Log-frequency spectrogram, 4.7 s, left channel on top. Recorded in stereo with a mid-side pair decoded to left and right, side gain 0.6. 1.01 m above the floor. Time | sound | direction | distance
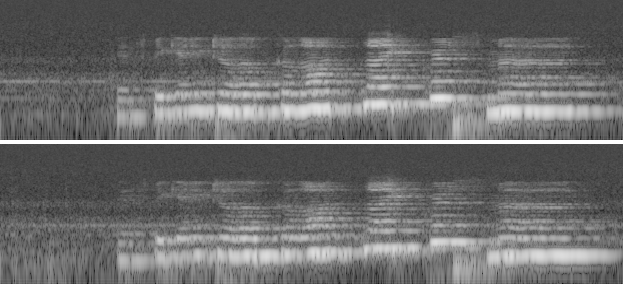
0.9 | singing | 35° left | 2.5 m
